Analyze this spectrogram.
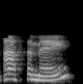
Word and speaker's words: athame: a knife called a ceremonial knife called an athame a wand a pentacle and a chalice but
